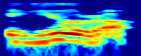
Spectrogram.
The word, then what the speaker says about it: Euro: correction Euro Disney right the pronunciation of that word is Euro similar to the continent Europe right Europe well done thank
